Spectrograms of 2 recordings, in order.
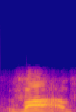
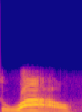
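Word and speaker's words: וו: right there right to um they say the VAV but really it's wow wow and it's pointing to the Hebrew right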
